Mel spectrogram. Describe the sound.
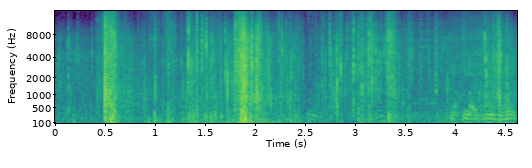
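Paper crinkling and tearing as a large envelope is ripped open, with two sharp rips standing out among steady rustling and crunching, and soft voices murmuring near the end.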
